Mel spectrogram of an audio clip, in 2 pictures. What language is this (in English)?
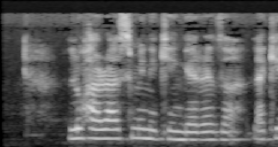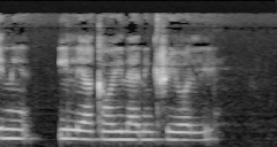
Swahili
